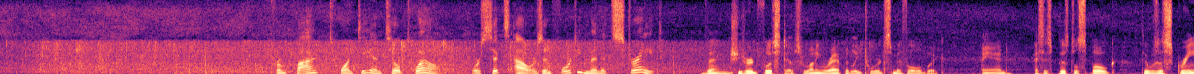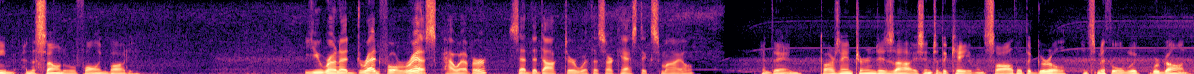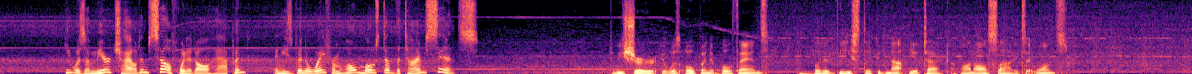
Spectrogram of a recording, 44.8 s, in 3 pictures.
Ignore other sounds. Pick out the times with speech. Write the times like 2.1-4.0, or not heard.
3.4-16.7, 18.8-23.6, 24.4-29.9, 30.6-35.8, 37.5-43.3.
